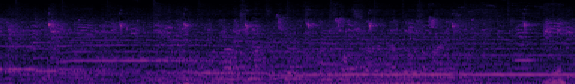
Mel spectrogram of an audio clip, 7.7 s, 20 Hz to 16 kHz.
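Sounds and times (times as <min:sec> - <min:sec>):
small birds chirping, possibly finches: 0:00.0 - 0:07.6.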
